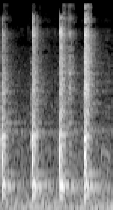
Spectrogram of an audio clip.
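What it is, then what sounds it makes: Hollow dummy hubcap nut. A hollow dummy nut on an RV hubcap is tapped four times in quick succession, giving short, bright, woody clicks that die away almost instantly. The hollow sound marks it as a dummy nut rather than a solid one.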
